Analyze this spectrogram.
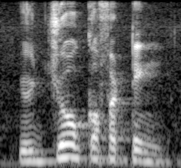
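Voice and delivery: ordinary talk, nothing marked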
